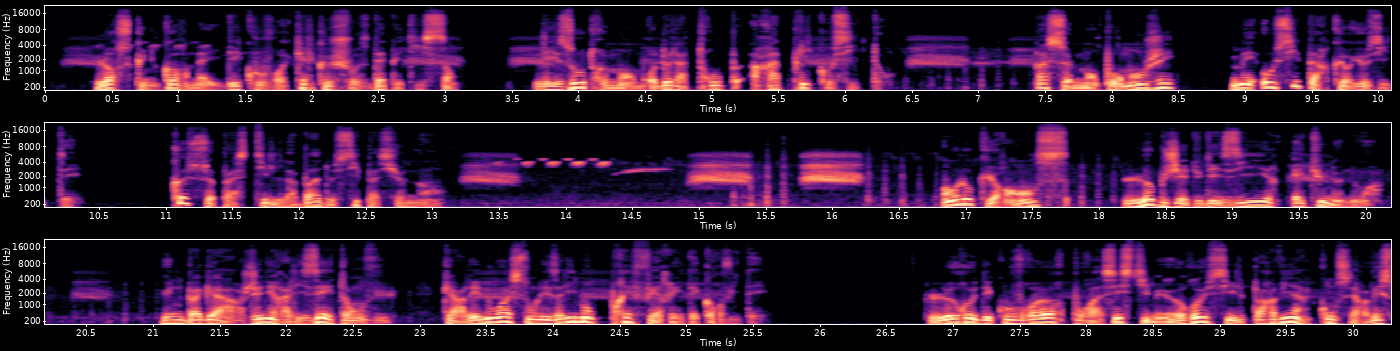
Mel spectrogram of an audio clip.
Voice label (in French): DOCU Corbeaux et Corneilles Conteur Malicieux; ARTE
